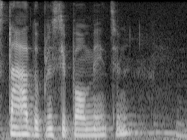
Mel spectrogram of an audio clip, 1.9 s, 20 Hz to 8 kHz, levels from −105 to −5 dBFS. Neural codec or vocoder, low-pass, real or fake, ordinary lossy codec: none; none; real; none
